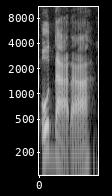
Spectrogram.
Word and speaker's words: Odara: Porque também, então, Odará, né, que seria mais ou menos a pronúncia mais próxima é esse entendimento afrocentrado de estética na arte.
